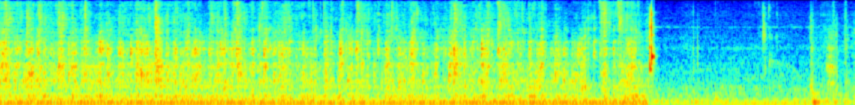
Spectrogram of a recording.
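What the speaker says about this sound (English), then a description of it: "the water's almost completely out of the tank. It's spitting and sputtering." A boat's freshwater system spitting and sputtering as its tank runs nearly empty, an irregular gurgling crackle of air and water that stops abruptly near the end, leaving a couple of faint drips.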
